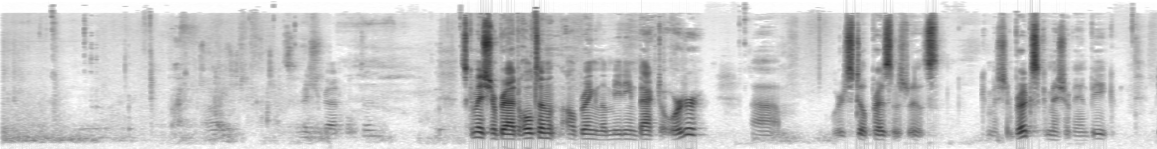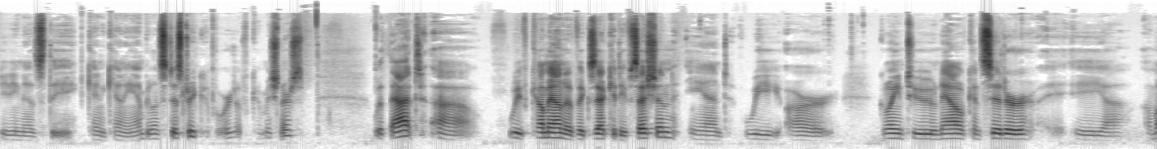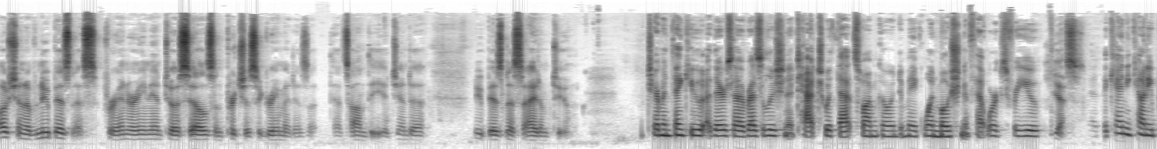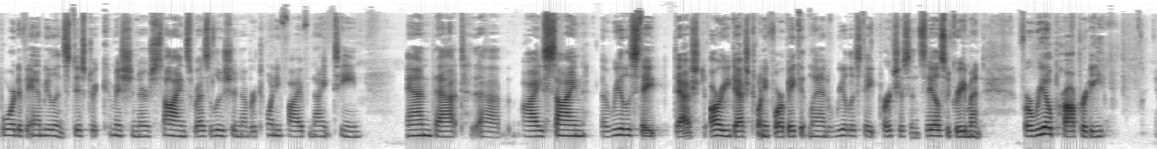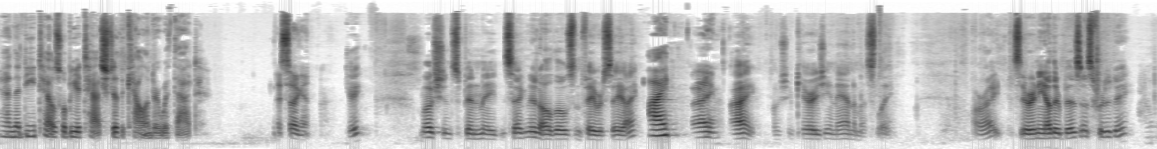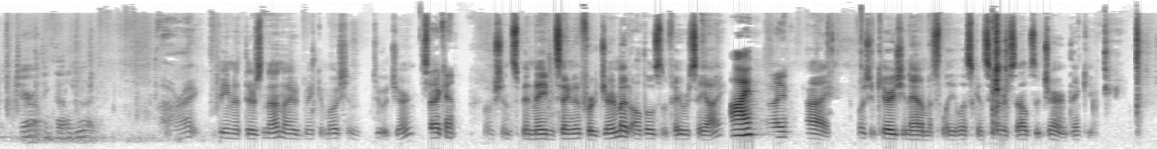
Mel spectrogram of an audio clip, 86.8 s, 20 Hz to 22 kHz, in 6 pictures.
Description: The Board of Canyon County Commissioners typically holds open session meetings daily in their meeting room of the first floor of the County Courthouse at 1115 Albany Street, Caldwell, Idaho.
